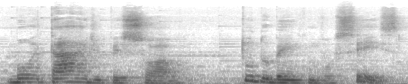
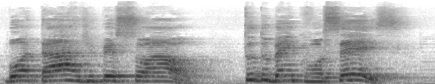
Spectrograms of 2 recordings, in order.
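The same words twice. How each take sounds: First: It is said at a medium volume. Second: It is said loudly, at high volume. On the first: "depois numa tonalidade média" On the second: "depois numa tonalidade alta"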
